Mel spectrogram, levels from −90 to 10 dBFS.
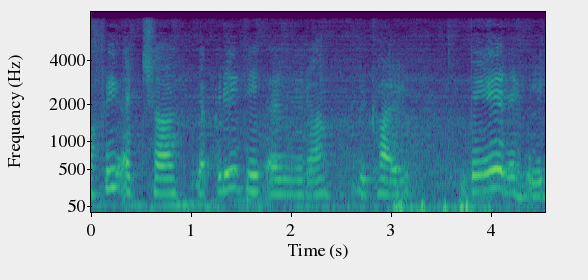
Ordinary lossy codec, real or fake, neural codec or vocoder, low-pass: none; fake; codec, 44.1 kHz, 2.6 kbps, SNAC; 7.2 kHz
